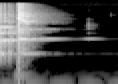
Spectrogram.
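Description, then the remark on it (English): A single bright clink of two wine glasses touching in a toast, with a clear ringing tone that lingers and fades over half a second, followed by a faint second tap. “I can tell, like, lime and green apple, and we definitely need to cheers so I can try this wine. Yes, we do. Cheers. Cheers.”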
